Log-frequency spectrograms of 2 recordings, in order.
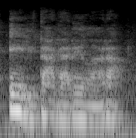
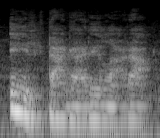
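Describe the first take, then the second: No difference in how they are said.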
